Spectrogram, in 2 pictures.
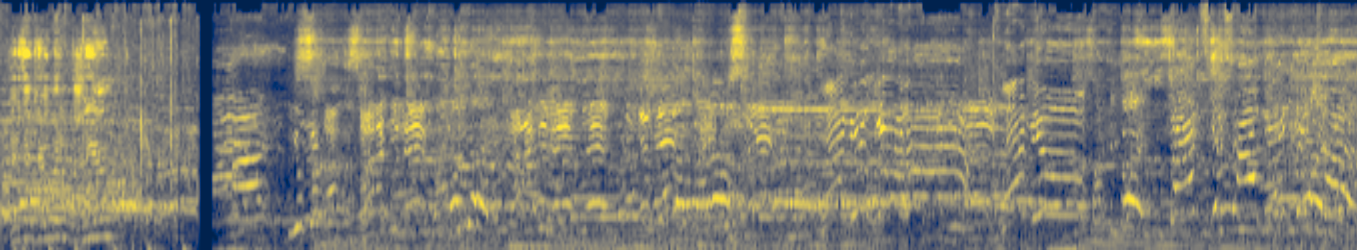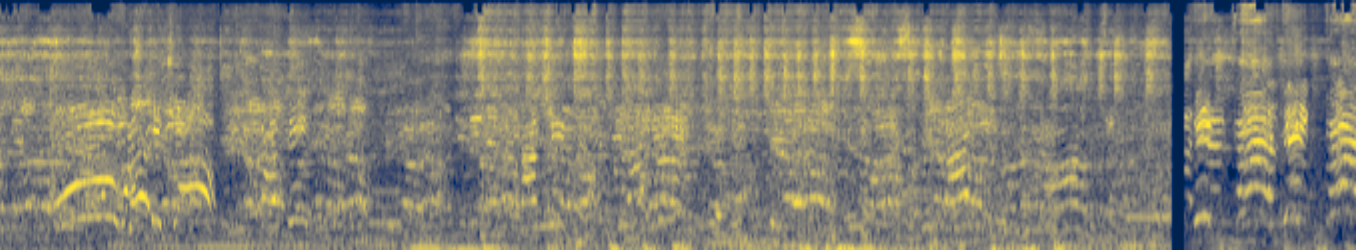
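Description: Loud audience cheering, shouting and applause at a film song launch event, a dense continuous crowd roar sustained throughout with music underneath and a couple of brief dropouts.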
